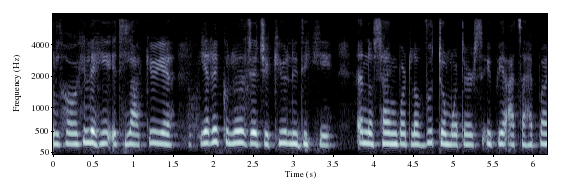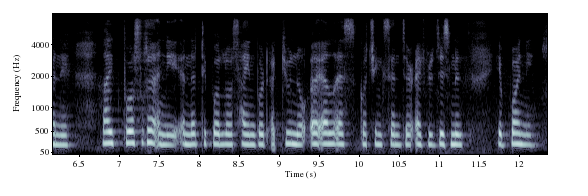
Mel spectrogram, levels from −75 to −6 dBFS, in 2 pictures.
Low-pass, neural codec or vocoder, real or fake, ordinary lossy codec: 7.2 kHz; codec, 16 kHz, 1 kbps, X-Codec, HuBERT features, trained on LibriSpeech; fake; none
